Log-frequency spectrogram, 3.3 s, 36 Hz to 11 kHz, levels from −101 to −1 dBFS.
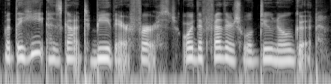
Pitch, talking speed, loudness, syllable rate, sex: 200 Hz, 290 wpm, -18 LUFS, 5.9 syllables/s, female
